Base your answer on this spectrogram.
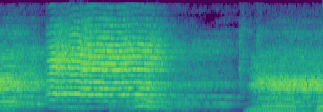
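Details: Close, loud bleating of a young goat receiving an iron injection: a strained, vibrating cry, then a short pause and a second, lower, harsher bleat with a buzzy, rasping edge.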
